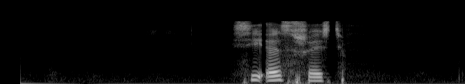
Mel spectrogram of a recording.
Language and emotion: Russian, neutral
